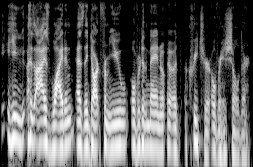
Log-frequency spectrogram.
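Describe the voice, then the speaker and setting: A man's voice: mid-range voice, normal speed, dry recording, studio quality. A man narrating a tabletop horror game as storyteller, in dramatic style.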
